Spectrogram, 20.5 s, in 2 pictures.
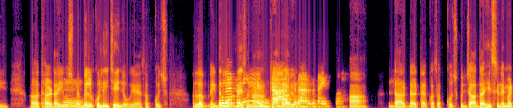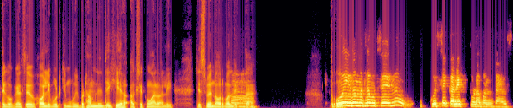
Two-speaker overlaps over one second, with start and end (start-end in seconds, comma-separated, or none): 4.3-6.1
